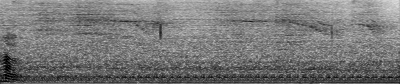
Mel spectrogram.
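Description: Steady low mechanical hum with an even hiss, the constant background of a machine running in the workshop; a faint high whistle falls in pitch a few times.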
